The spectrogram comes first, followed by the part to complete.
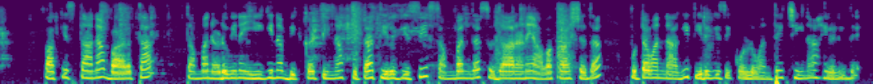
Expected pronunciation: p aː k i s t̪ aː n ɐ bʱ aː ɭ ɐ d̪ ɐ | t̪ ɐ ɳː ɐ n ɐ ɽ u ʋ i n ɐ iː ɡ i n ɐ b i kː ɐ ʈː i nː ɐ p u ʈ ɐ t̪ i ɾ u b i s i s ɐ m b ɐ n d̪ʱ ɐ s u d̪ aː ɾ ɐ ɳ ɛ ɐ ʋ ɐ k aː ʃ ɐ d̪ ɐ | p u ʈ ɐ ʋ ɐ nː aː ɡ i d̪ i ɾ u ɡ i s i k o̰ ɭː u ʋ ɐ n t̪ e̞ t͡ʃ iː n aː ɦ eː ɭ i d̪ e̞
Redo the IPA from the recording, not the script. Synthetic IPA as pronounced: p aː k i s t̪ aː n ɐ bʱ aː ɾ ɐ t̪ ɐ | t̪ ɐ mː ɐ n ɐ ɽ u ʋ i n ɐ iː ɡ i n ɐ b i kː ɐ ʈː i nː ɐ p u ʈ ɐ t̪ i ɾ u ɡ i s i s ɐ m b ɐ n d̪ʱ ɐ s u d̪ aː ɾ ɐ ɳ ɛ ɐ ʋ ɐ k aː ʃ ɐ d̪ ɐ | p u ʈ ɐ ʋ ɐ nː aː ɡ i t̪ i ɾ u ɡ i s i k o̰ ɭː u ʋ ɐ n t̪ e̞ t͡ʃ iː n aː ɦ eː ɭ i d̪ e̞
